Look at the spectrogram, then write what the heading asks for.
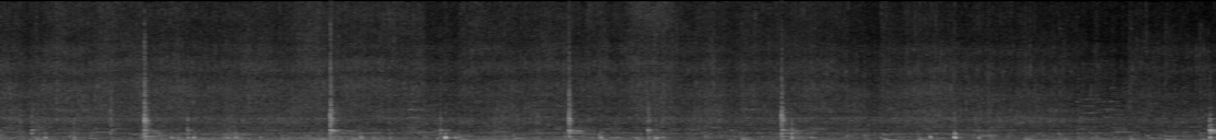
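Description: Sliced onions frying with garlic, ginger and chilli in a large aluminium pot, sizzling steadily while a wooden spoon stirs them. The spoon knocks sharply against the pot every one to two seconds.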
